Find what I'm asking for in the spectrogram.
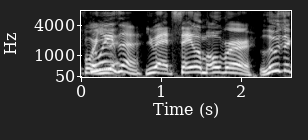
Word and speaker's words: Louisa: It's Louisa. L-O-U-I-S-A.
